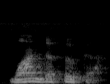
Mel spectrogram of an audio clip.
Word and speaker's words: Juan de Fuca: How do you pronounce Juan de Fuca? Juan de Fuca, There we go.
